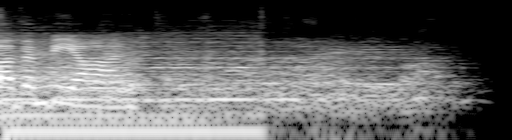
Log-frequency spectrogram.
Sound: crowd talking

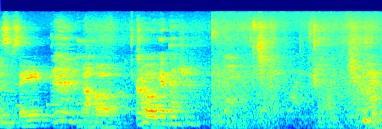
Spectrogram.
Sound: whispering in your ear

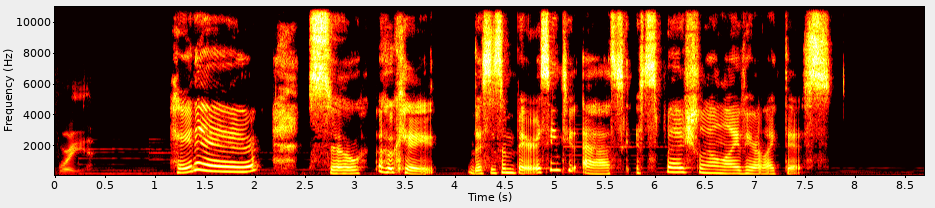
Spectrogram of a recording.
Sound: laughs

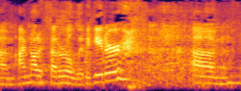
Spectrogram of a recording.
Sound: laugh

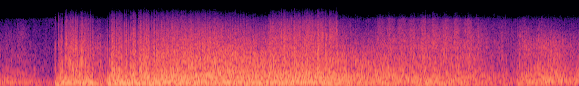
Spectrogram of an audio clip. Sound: bombs exploding and guns firing

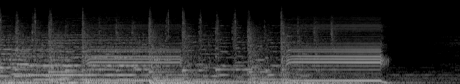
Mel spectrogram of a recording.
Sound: phone vibrating

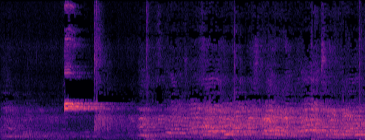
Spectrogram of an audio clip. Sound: referee blows whistle

